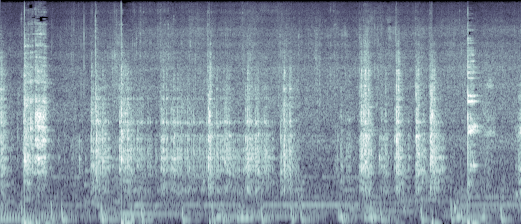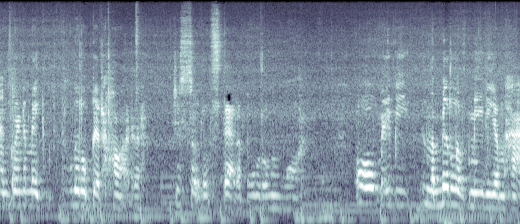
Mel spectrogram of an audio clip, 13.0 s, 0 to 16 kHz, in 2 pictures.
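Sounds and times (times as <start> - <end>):
spoon scraping onions and peppers in a hot pan: 0.0 - 6.4
soft sizzle of onions and peppers in a hot pan: 0.0 - 13.0
speech: 6.6 - 13.0.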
